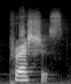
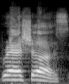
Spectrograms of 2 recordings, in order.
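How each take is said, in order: First: The first vowel is said with a narrower mouth. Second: The first vowel is said with a wide-open mouth. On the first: The speaker calls it right. "It is precious" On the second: The speaker calls it wrong. "you don't open all your mouth and say precious. It's not precious"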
